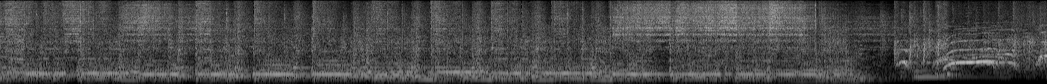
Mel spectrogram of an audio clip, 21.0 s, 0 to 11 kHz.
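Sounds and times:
rock band playing: 0.0s - 20.9s.

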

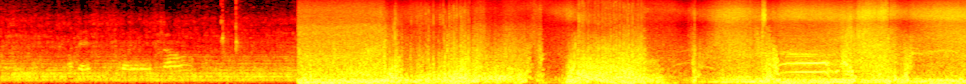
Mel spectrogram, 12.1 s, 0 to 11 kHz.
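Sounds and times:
wind rushing over microphone: 3.7s - 12.0s.

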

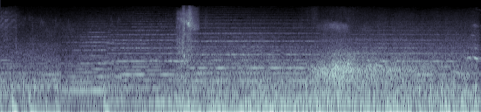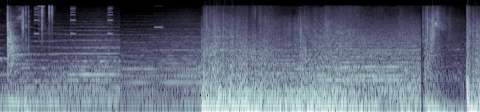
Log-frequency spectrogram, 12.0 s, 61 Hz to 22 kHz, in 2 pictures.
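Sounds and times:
film music: 0.0s - 12.0s
explosion blast rumbling: 8.5s - 10.5s.

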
